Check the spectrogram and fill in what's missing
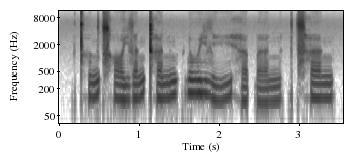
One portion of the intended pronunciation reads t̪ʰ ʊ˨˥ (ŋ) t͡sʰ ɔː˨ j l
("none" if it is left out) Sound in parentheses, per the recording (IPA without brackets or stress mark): ŋ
